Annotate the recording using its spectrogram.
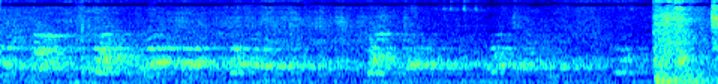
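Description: Sliding stainless-steel doors of a Schindler hydraulic elevator closing, with a wavering, broken high-pitched squeak over a low hum.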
